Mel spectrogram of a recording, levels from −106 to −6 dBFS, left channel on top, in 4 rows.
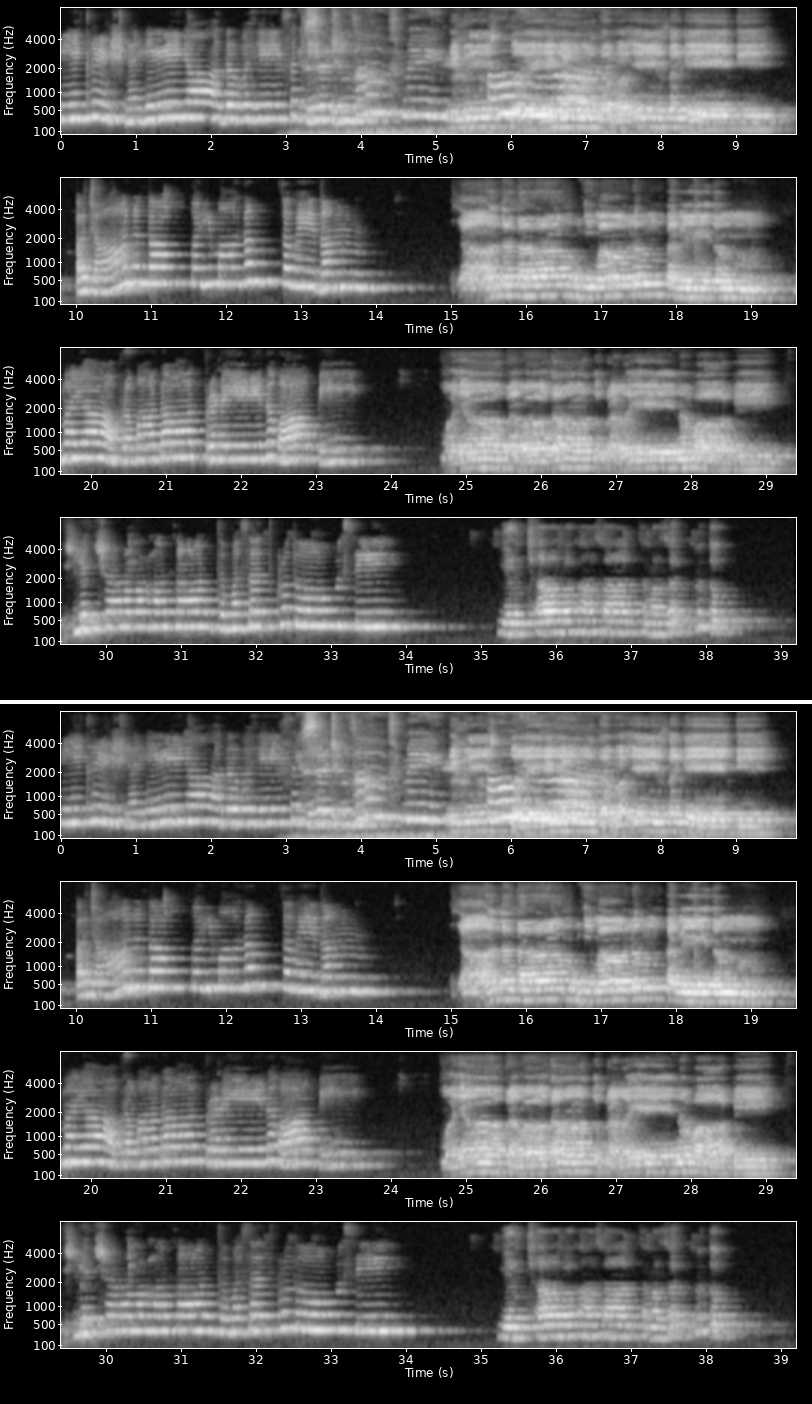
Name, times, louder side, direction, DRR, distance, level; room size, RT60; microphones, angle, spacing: voice 1, 0.0-4.1 10.0-13.9 19.6-23.6 29.6-34.0, left 2 dB, 70° left, 2 dB, 0.5 m, -24 dB
Female singing, 3.1-5.4 5.7-7.7 8.3-8.5, right 1 dB, 75° right, 0.6 m, -20 dB
voice 2, 5.0-9.4 15.1-19.2 24.7-29.1 29.4-30.0, right 1 dB, 50° right, -3 dB, 0.9 m, -19 dB
voice 3, 35.2-38.1, left 2 dB, 15° left, -7 dB, 1.1 m, -23 dB
3.4 x 2.6 x 2.4 m, 1.0 s
head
